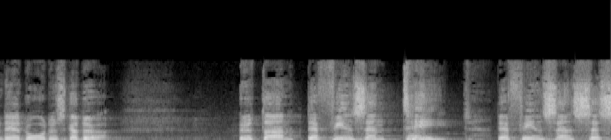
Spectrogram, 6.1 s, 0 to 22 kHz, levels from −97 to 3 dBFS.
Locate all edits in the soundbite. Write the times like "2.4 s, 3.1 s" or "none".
3.0 s, 4.9 s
